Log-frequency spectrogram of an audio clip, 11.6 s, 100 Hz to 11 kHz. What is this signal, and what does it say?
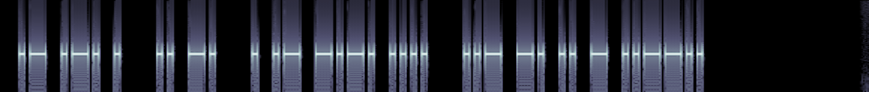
Morse code, heard as a keyed tone, about 17 wpm, 700 Hz. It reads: ARE IN EACH UNIT?
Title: Sentences from Top 1000 Words - Review Part 2 - 17wpm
